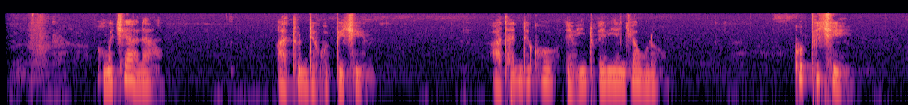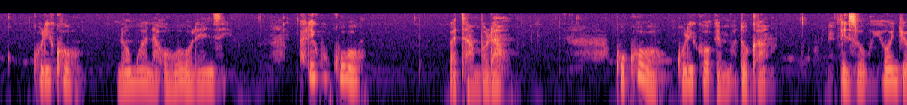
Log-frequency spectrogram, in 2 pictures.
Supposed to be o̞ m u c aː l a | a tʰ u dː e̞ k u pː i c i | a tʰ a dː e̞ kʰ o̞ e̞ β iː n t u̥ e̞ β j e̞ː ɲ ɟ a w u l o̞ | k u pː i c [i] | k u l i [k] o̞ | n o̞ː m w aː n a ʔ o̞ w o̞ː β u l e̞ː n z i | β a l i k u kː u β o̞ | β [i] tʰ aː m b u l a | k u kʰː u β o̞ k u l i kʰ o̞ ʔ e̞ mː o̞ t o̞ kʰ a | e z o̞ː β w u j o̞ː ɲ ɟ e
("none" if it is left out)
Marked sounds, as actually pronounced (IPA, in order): i, kʰ, a

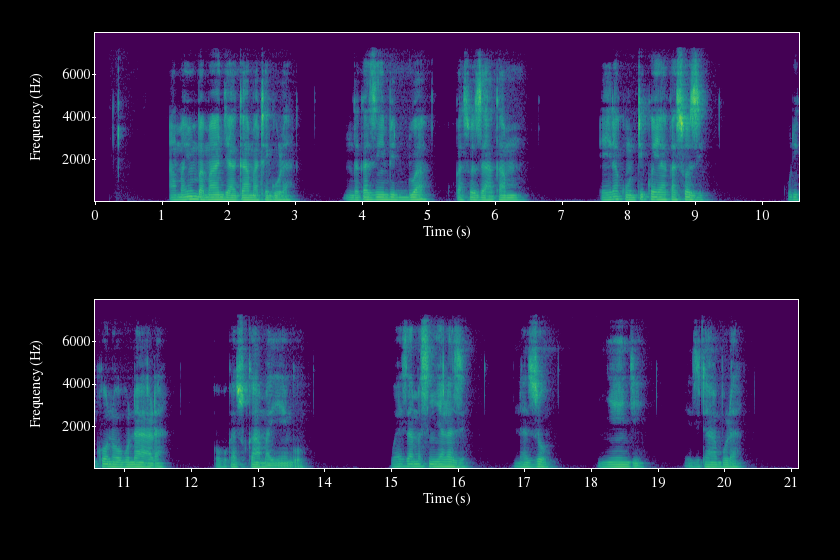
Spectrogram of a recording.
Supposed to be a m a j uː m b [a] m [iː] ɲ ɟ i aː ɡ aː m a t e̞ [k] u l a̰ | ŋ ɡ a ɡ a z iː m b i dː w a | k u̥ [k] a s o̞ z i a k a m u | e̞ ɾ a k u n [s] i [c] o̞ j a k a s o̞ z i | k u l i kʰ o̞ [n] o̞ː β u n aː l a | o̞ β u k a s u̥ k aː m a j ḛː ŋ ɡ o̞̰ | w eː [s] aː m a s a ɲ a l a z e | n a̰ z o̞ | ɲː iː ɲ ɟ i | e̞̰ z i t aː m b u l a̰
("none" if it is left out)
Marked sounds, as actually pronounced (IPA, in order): a, aː, ɡ, k, t, k, n, z

